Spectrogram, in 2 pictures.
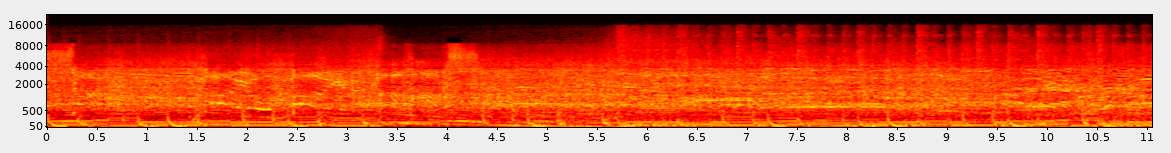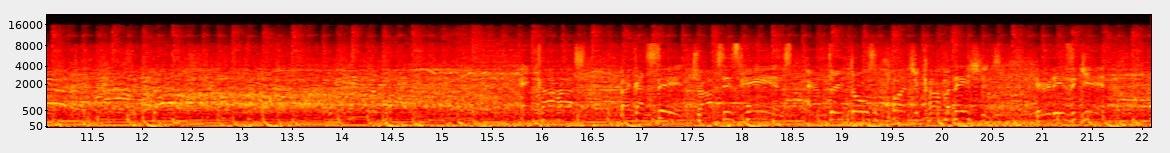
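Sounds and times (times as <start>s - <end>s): background music with bass line: 0.0s - 22.0s
fight broadcast noise: 0.0s - 22.0s.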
